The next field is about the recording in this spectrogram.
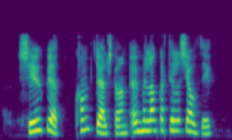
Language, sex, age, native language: Icelandic, female, 13, Icelandic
